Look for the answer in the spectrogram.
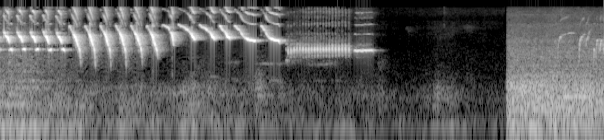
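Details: Gloster canary song for training canaries to sing: a rapid cascade of high descending notes, then a short buzzy rattle ending in silence and faint background noise.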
